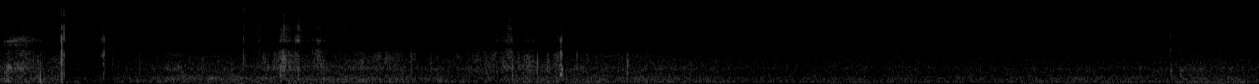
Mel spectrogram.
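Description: Faint handling noise: a few light clicks and scrapes of a hex key and the metal Rockit 99 delid tool being moved about on a desk mat, over near silence. The clicks stop about halfway through.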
